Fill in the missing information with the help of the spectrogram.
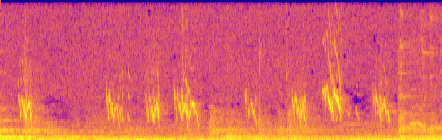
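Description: A budgerigar gives quick, bright chirps, several each second, over a low steady hum.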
